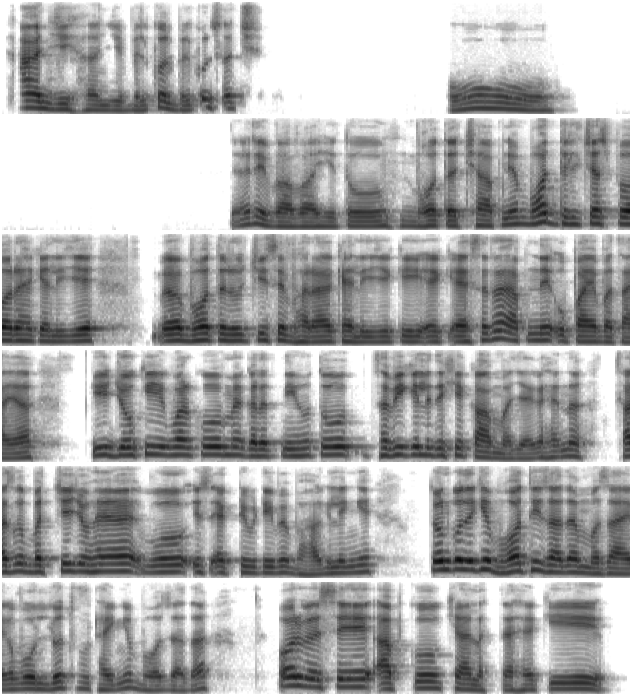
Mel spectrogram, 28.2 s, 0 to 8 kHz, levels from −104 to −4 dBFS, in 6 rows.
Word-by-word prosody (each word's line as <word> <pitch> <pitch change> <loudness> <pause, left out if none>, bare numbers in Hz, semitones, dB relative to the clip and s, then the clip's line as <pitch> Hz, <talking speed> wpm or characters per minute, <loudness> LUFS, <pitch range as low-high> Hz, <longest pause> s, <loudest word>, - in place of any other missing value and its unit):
हाँ 185 -1 +5
जी, 145 -4 -3
हाँ 130 -1 -7
जी, 120 -1 -8
बिल्कुल, 125 +8 -4
बिल्कुल 130 +10 -6
सच। - - -6 1.4
ओह! 145 -4 -5 2.3
अरे! 165 +1 -2
वाह, 120 -5 -2
वाह! 115 -1 -1
ये 120 +1 -6
तो 125 - -3 0.3
बहुत 130 +2 -2
अच्छा 135 +2 0
आपने 160 +6 -1
बहुत 230 +3 +5
दिलचस्प 180 +1 0
और 170 -2 +8
है 160 -1 +2
कह 155 -1 0
लीजिए 145 +3 +3 0.5
ब 160 +1 +7
बहुत 175 0 +5
रुचि 165 +1 +1
से 175 +2 +2
भरा 135 -2 -1
है, 140 - +2
कह 140 0 0
लीजिए 135 +1 -3
कि 140 -1 0
एक 135 - -5
ऐसा 140 +6 -1
ना 215 - +3
आपने 170 +1 0
उपाय 140 -2 +2
बताया 125 +1 0 0.5
कि 205 +2 +1
जो 200 0 +4
कि 225 - +2
एक 210 - 0
बार 210 0 +3
को 215 0 +4
मैं 205 -2 -2
गलत 175 -1 +2
नहीं 180 0 -2
हूँ, 190 +1 -5
तो 210 +1 0
सभी 195 +2 +3
के 210 - +3
लिए 200 -2 -1
देखिए 190 +1 -1
काम 140 -5 +1
आ 115 - -4
जाएगा 120 +3 -3
है 150 +2 -6
ना? 170 +1 -2 0.3
खासकर 175 +3 +3
बच्चे 180 +3 0
जो 195 -1 0
हैं 195 +1 +4
वो 180 +2 0
इस 175 - -5
एक्टिविटी 160 -1 -3
में 165 0 -2
भाग 120 0 -6
लेंगे, 160 +4 -3 0.5
तो 230 - +5
उनको 240 +1 +8
देखिए 245 +1 +6
बहुत 200 +5 +4
ही 230 - +1 0.3
मज़ा 140 -3 -2
आएगा, 135 +1 0
वो 155 +2 +2
लुत्फ़ 165 +3 -3
उठाएँगे 150 +2 -6
बहुत 125 -8 -7
ज़्यादा - - -5 0.6
और 240 +1 +5
वैसे 205 -1 +2
आपको 175 +3 0
क्या 140 - +1
लगता 125 -1 -6
है 130 +2 -5
कि 155 +2 -1
160 Hz, 185 wpm, -23 LUFS, 135-185 Hz, 2.3 s, और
